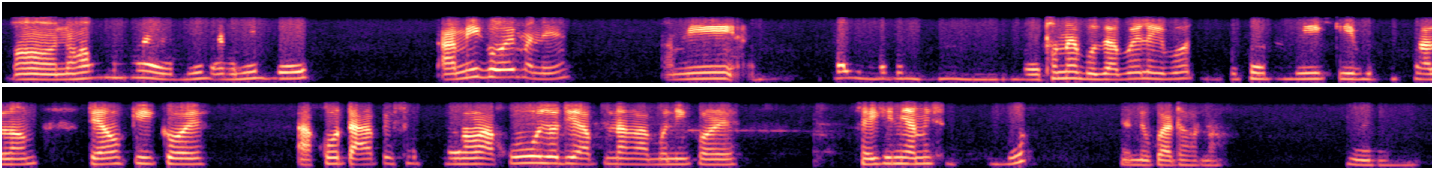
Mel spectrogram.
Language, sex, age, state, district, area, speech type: Assamese, female, 45-60, Assam, Dibrugarh, rural, conversation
